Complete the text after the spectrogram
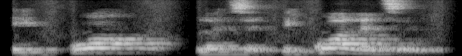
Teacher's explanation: The stress is on qua, the second syllable.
